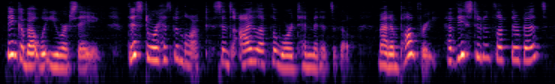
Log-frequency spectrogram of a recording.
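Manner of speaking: usual speaking voice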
